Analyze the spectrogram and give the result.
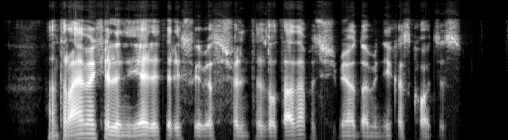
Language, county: Lithuanian, Alytus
